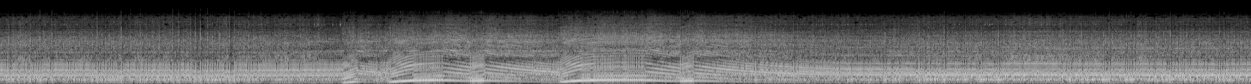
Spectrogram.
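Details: Vintage Stihl 020 top-handle two-stroke chainsaw, cold, plug wire replaced, low jet adjusted: uneven surging revs settling to rough low idle close to dying; stalls when idle is lowered; owner suspects ignition fault such as bad coil.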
